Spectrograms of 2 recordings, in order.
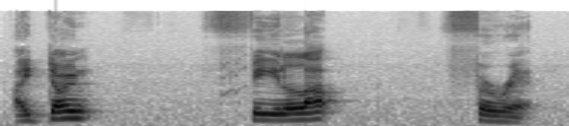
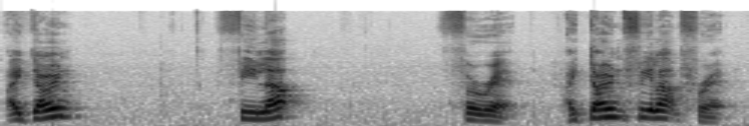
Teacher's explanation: that L goes into the feel up for it, lup for it. And the R goes to the next word, writ. I don't feel up for it.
